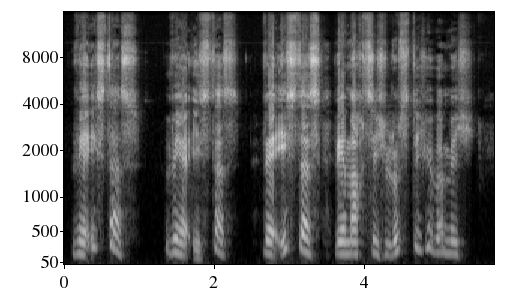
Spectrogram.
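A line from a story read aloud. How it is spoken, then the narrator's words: Bird asking. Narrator (German): fragte die Drossel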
